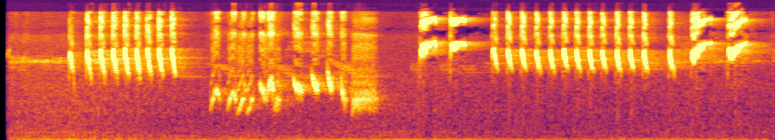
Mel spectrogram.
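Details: White-rumped shama master song in the rolling, shooting style for training other birds: one steady whistle, then fast runs of sharp high notes, a falling rattled trill mid-pitch, and closing bursts of very high stuttered notes over a faint low hum.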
